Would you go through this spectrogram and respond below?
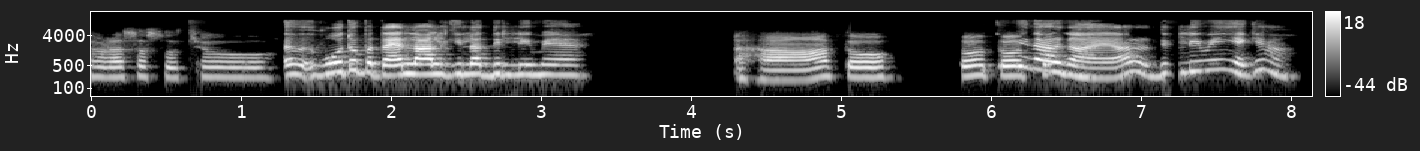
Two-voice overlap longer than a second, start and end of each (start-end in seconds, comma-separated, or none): none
